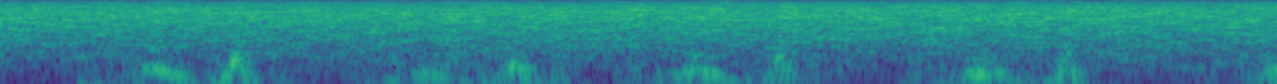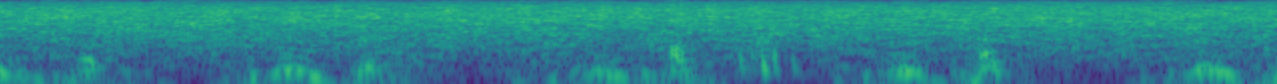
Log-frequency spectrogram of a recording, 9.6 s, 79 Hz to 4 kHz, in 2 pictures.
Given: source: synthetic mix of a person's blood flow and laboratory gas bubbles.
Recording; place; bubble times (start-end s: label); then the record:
Doppler ultrasound of blood flow; precordium
7.27-7.38 s: bubbles
7.54-7.79 s: bubbles
From the record:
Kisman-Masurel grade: 113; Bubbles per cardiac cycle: 1 to 2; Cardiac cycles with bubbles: 1 to 10%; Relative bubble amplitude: loud (0.450 to 0.775); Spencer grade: 1 (occasional bubble signal discernible with the cardiac motion signal, with majority of cardiac periods free of bubbles); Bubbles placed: only in the low amplitude regions of the cardiac cycle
